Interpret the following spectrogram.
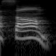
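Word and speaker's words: psalm: इससे पहले आता है इसी तरह शाम एस ए ल एम शाम शाम और पी साइलेंट रहेगा पालम सम होता है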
